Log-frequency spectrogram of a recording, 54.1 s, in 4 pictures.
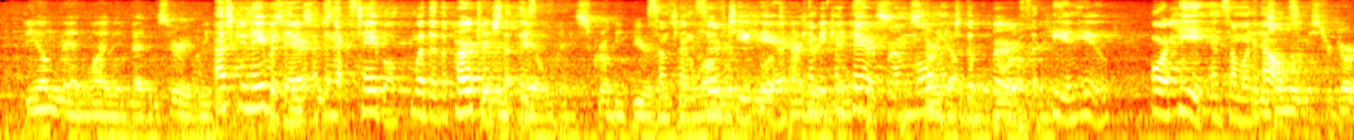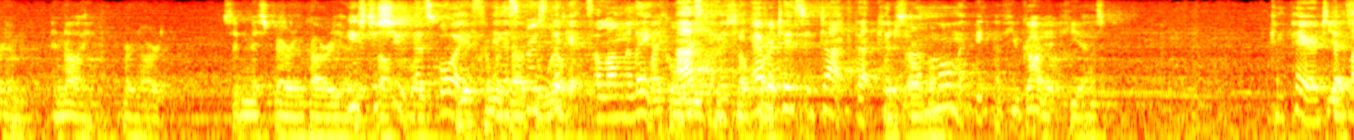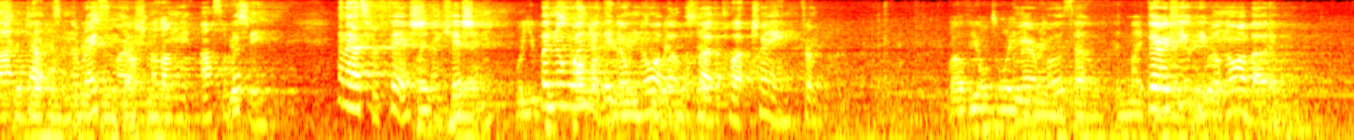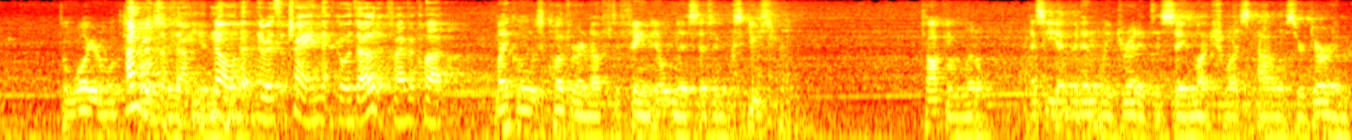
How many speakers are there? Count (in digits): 2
